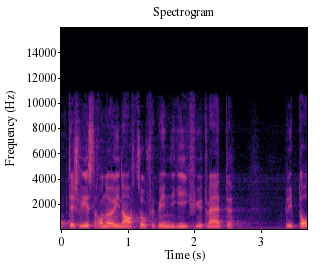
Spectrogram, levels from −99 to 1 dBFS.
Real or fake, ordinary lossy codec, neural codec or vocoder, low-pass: real; none; none; 10.8 kHz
